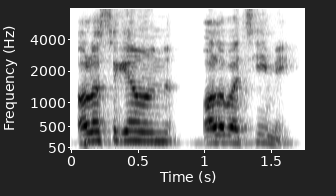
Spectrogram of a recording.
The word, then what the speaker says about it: Olusegun Oluwatimi: Olusegun Oluwatimi. Yes. Olutini. Yes. Olusegun Oluwatimi.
